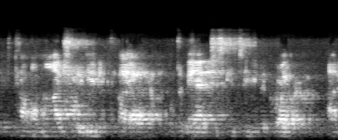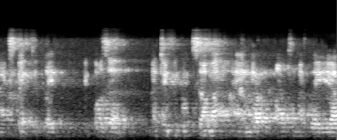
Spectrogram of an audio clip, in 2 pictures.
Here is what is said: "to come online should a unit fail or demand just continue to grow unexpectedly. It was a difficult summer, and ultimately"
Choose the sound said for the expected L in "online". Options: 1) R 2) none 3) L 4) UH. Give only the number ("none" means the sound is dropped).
2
